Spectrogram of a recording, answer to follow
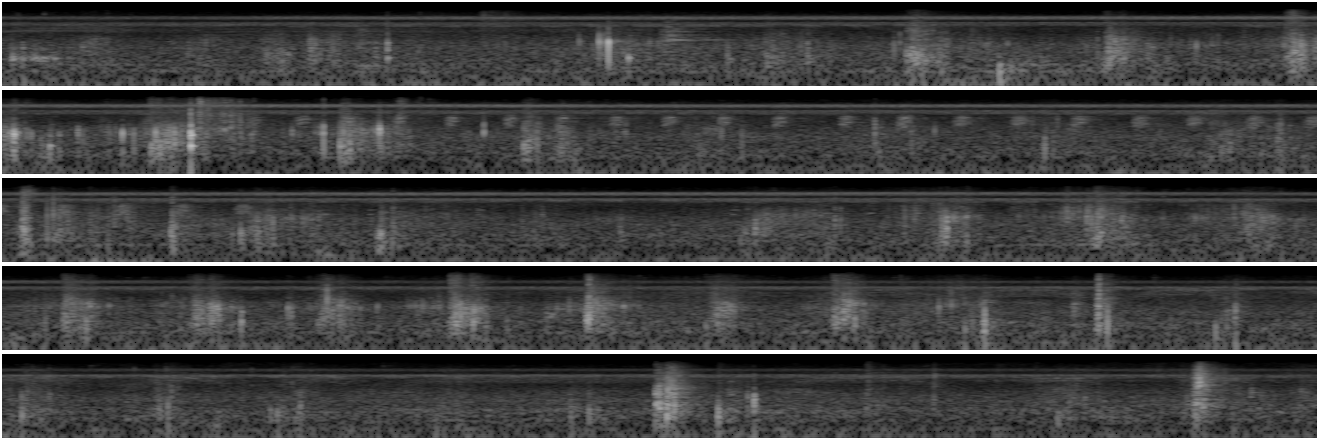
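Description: Footsteps walking on a path, a series of irregular steps, over a steady high-pitched drone of insects.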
